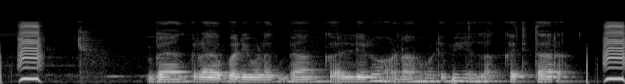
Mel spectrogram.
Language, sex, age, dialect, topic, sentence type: Kannada, male, 25-30, Central, banking, statement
